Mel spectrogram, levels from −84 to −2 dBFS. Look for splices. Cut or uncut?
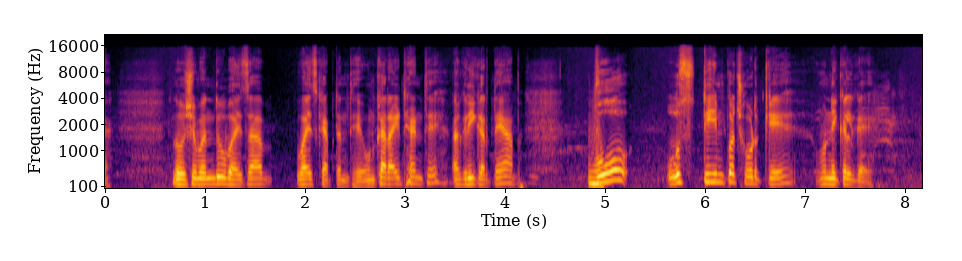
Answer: uncut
